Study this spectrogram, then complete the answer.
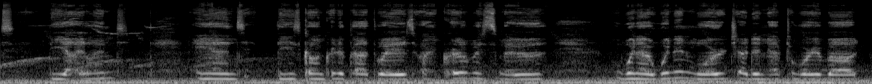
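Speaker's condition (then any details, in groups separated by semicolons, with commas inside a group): Cerebral palsy; uses a wheelchair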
